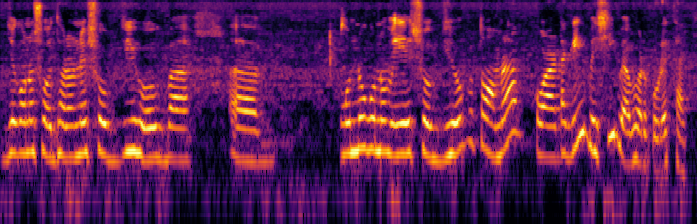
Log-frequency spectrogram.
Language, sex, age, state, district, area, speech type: Bengali, female, 18-30, West Bengal, Kolkata, urban, spontaneous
